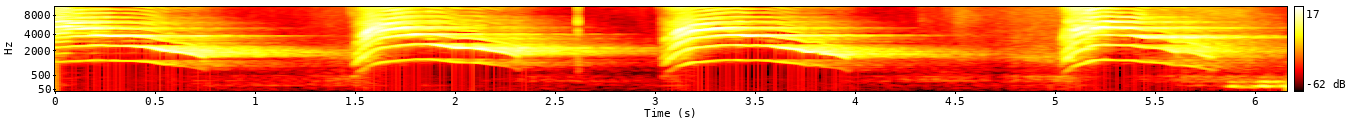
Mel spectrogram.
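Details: During its first bath a rescued kitten that does not want to shower cries out: four strong, arching meows about every second and a half, bright and high, with a faint low murmur at the end.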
